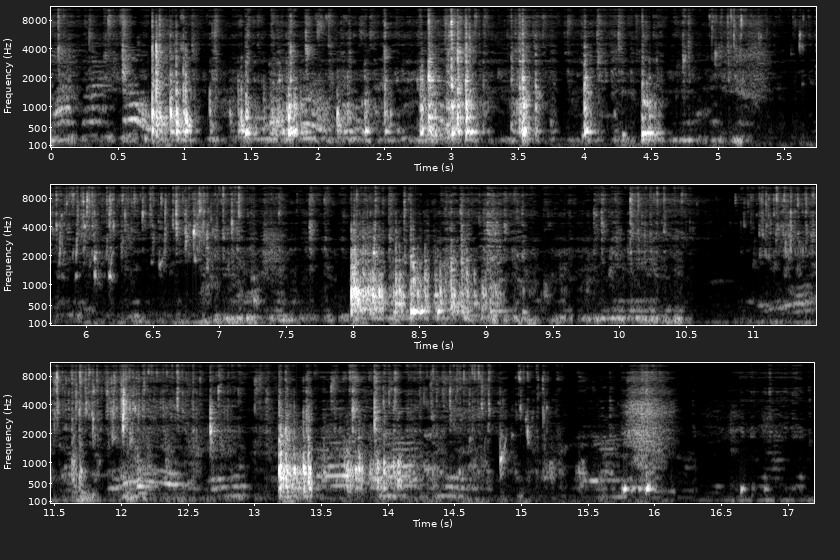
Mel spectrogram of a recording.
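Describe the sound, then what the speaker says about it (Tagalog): Dishes are washed under a running tap in a home kitchen, with water splashing and dripping in uneven bursts alongside clinks and squishy scrubbing. A voice talks intermittently over the washing. "Hapit na ako mauman sa akong gihugas na plato."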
